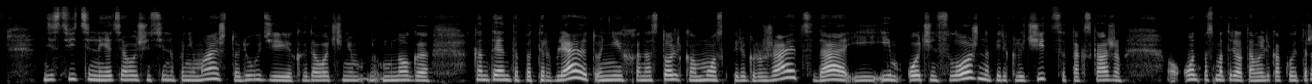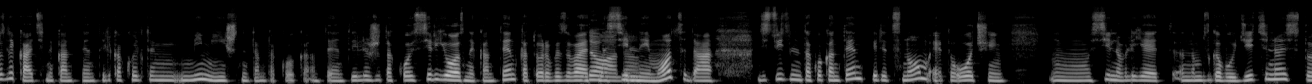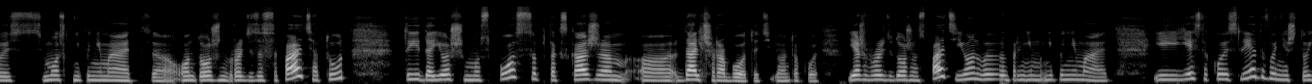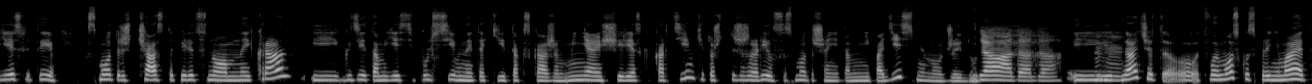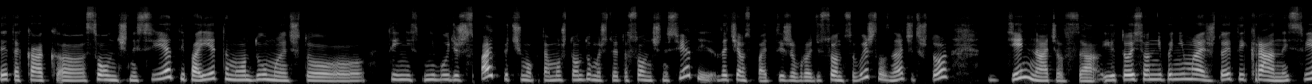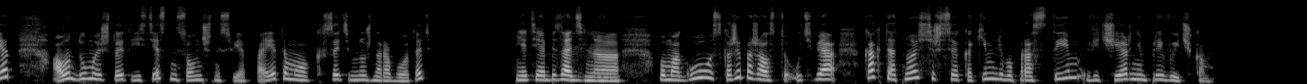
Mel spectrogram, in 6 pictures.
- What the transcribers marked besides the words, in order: tapping
- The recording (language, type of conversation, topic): Russian, advice, Почему мне трудно заснуть после долгого времени перед экраном?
